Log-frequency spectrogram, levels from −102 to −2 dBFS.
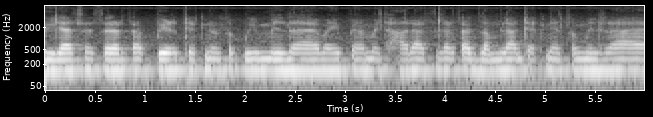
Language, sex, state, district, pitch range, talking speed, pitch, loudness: Hindi, male, Chandigarh, Chandigarh, 135-140 Hz, 220 wpm, 135 Hz, -16 LUFS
